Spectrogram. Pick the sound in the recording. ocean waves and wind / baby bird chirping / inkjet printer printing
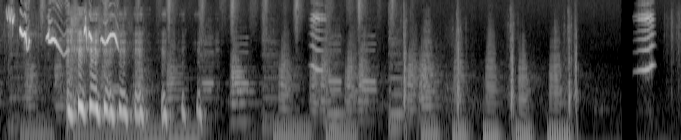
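baby bird chirping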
